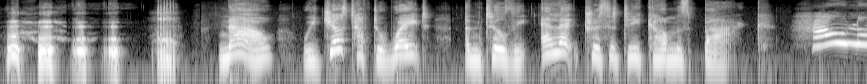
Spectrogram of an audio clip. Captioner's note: laughs; snorts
